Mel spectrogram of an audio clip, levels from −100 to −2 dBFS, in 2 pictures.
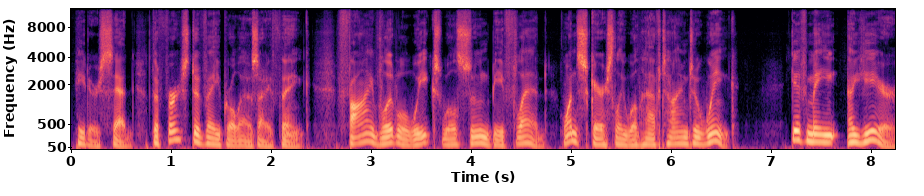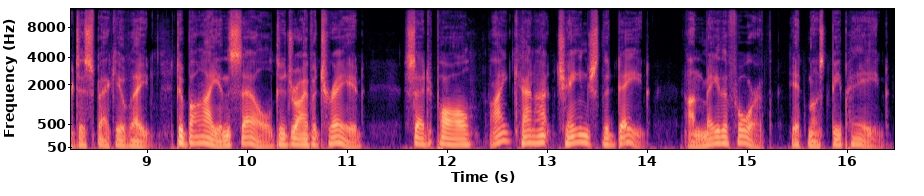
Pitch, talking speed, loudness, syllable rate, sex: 105 Hz, 185 wpm, -21 LUFS, 4.6 syllables/s, male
